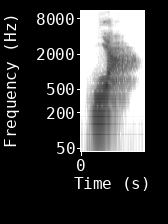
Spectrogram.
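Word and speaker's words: ည: Number 10 is nya, and we pronounce it nya. It sounds like NY in Kenya or in the beginning of Niagara.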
